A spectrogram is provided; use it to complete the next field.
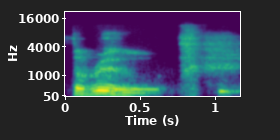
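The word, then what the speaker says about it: Thoreau: Um, and there's a town there called Thorough, pronounced Thoru.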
